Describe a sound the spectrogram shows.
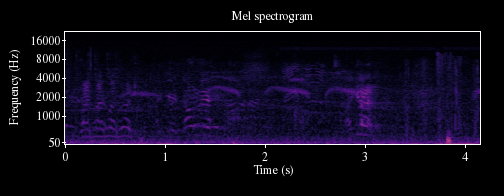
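A football thuds as it is kicked on grass.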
